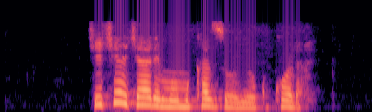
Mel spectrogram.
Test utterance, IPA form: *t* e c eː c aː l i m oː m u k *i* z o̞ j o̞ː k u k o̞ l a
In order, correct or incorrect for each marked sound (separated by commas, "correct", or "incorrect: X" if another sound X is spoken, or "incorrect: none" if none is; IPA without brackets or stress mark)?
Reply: incorrect: c, incorrect: a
